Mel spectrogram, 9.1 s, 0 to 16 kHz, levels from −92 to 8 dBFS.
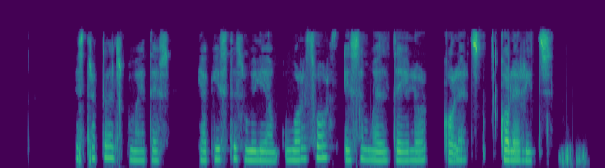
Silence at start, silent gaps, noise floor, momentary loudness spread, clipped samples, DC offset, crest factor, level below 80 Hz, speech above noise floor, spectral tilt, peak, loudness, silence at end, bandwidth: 1.15 s; 1.47-1.53 s, 2.21-2.25 s, 2.65-2.97 s, 4.19-4.24 s, 5.09-5.16 s, 6.41-6.66 s, 7.30-7.37 s, 8.33-8.38 s; under -90 dBFS; 13 LU; under 0.1%; under 0.1%; 26 dB; -68 dBFS; over 63 dB; -2.5 dB/octave; -4 dBFS; -26 LUFS; 0.3 s; 8.4 kHz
